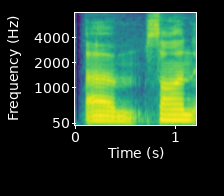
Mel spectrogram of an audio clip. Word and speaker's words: SAN: So, like you've already said, the people behind is it San or Sun? San. It is Sun.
